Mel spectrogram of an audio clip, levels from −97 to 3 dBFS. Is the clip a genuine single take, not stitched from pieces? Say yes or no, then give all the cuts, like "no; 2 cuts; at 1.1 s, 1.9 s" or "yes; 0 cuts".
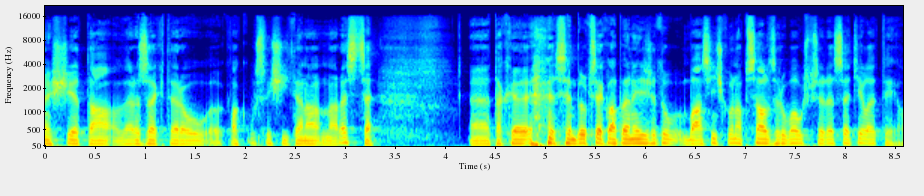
no; 1 cut; at 6.0 s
